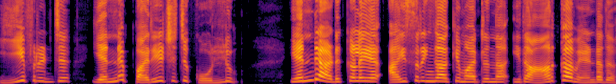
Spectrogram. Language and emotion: Malayalam, angry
